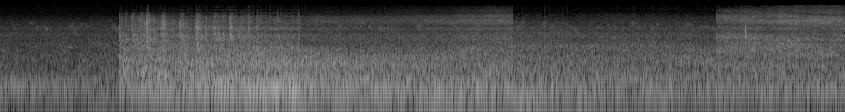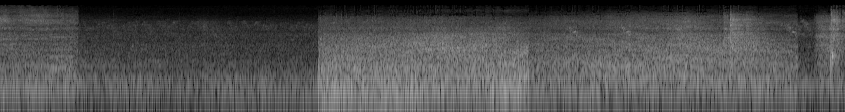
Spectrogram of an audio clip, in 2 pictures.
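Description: Outdoor street ambience with vehicle traffic noise. Its level and character jump abruptly several times as the shots change.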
